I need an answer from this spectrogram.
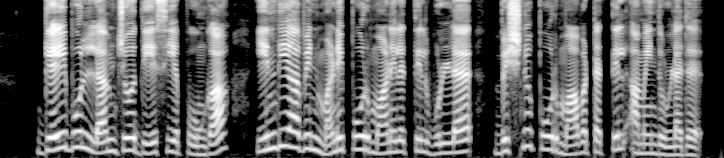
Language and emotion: Tamil, neutral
